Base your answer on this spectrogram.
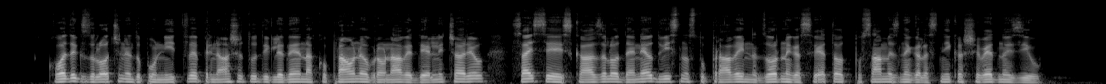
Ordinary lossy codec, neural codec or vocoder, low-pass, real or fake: none; vocoder, 44.1 kHz, 128 mel bands every 256 samples, BigVGAN v2; 19.8 kHz; fake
